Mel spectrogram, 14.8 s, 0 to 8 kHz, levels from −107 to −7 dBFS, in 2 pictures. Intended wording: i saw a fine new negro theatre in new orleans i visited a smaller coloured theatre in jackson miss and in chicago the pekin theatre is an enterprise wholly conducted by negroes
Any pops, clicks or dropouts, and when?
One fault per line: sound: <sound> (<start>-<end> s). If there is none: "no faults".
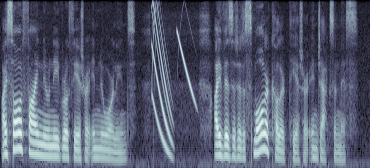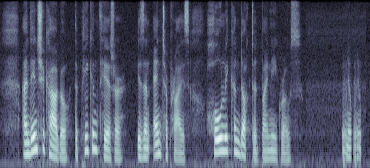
sound: chirp (3.0-4.0 s)
sound: laugh (14.2-14.6 s)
